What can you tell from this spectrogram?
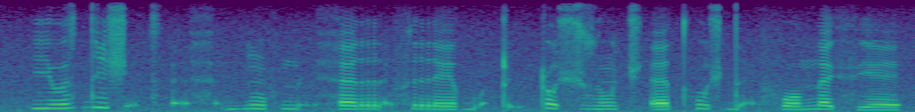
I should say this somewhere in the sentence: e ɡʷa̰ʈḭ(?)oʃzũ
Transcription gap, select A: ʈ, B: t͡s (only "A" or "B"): A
